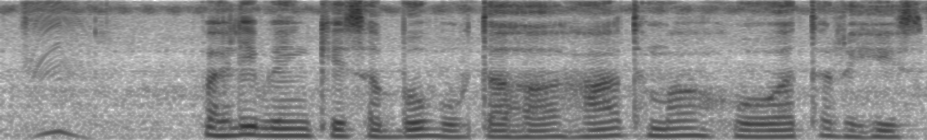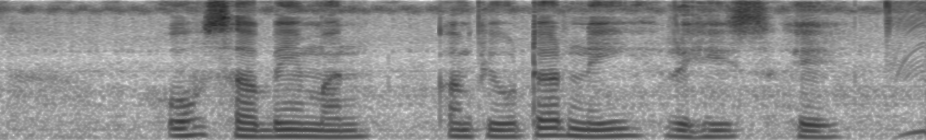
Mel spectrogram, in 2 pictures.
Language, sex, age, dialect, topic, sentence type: Chhattisgarhi, male, 18-24, Western/Budati/Khatahi, banking, statement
